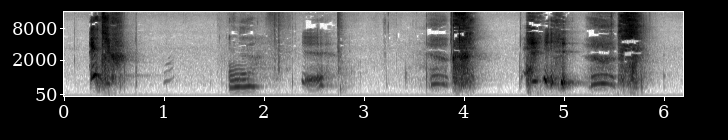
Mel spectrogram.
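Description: Several small, sharp sneezes from a baby, interspersed with soft vocal sounds.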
